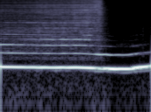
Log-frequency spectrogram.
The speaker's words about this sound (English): A saw? Exactly right. This is the sound of a saw being bowed with, I think it's a cello bow.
